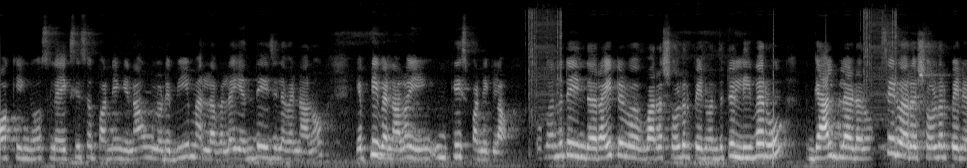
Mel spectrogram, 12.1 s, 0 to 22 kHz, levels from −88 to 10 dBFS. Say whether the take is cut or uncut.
cut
